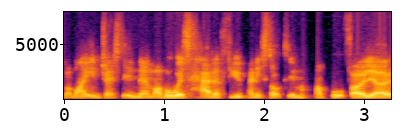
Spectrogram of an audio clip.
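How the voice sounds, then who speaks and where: Someone with a British accent talks at a very fast pace with ordinary pitch variation. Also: man. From UK. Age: 20s. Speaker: stock market YouTuber. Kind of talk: interview. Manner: casual.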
